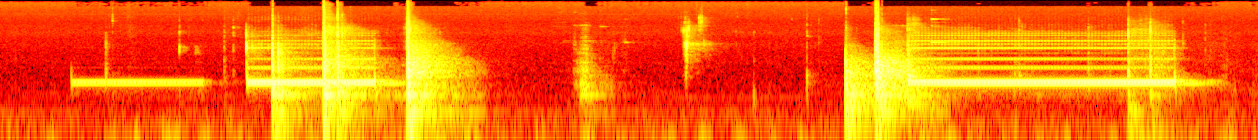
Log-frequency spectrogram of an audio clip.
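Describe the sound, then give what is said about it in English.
An electronic telephone ring sounds in bursts as a call is placed to someone at work: a short steady tone, a harsher buzzing tone, then a longer one near the end, with clicks and knocks of a handset between them. Nobody speaks. “I should just make a ringing phone the new theme song”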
